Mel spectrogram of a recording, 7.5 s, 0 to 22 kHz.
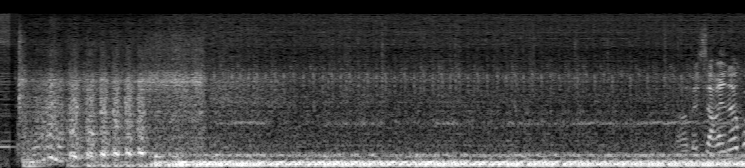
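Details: Peugeot 205 with turbo VR6 (per tags), first start after the fuel pump was removed and cleaned and the fuel system bled of air: starter cranks quickly, engine catches and settles into an even, steady idle.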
